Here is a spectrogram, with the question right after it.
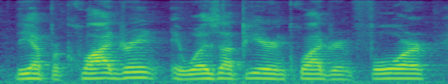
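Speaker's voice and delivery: usual speaking voice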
